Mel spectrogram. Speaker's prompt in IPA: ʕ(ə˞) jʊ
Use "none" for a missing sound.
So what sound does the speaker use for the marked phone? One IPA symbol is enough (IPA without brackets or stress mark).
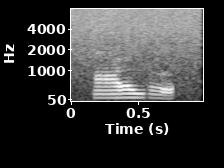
ə˞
